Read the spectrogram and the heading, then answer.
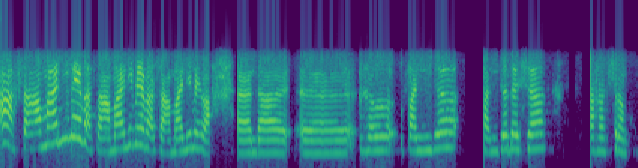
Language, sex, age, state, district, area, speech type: Sanskrit, female, 18-30, Kerala, Thrissur, urban, conversation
